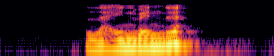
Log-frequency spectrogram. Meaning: nominative/accusative/genitive plural of Leinwand
- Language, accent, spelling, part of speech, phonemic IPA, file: German, Austria, Leinwände, noun, /ˈlaɪ̯nˌvɛndə/, De-at-Leinwände.ogg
